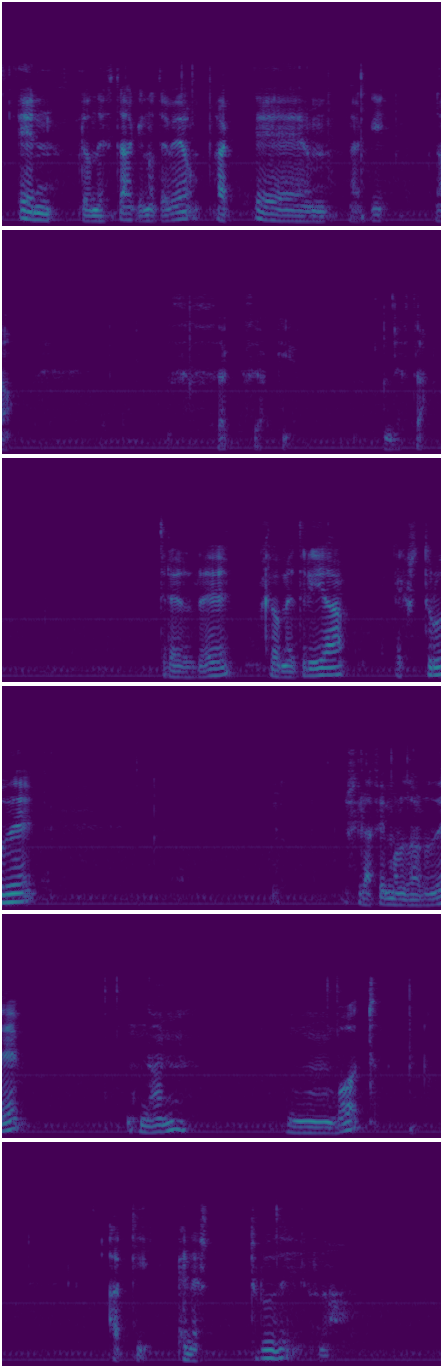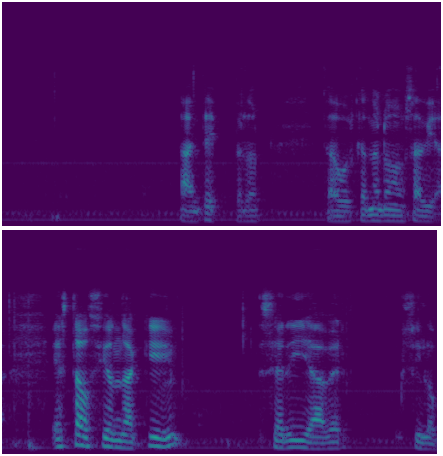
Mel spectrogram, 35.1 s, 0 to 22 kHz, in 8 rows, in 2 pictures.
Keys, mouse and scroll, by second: 18.7-35.0 drag.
